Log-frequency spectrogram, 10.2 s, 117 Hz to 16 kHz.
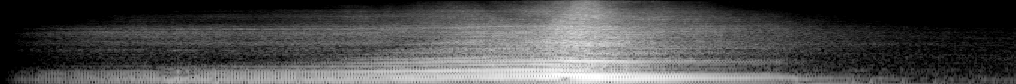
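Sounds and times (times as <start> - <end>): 
distant motorbike passing by: 2.1 - 7.8.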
